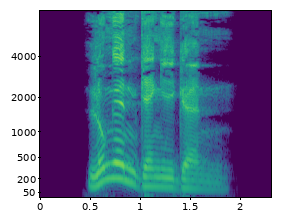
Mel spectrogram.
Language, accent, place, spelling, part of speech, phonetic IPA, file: German, Germany, Berlin, lungengängigen, adjective, [ˈlʊŋənˌɡɛŋɪɡn̩], De-lungengängigen.ogg
- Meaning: inflection of lungengängig: 1. strong genitive masculine/neuter singular 2. weak/mixed genitive/dative all-gender singular 3. strong/weak/mixed accusative masculine singular 4. strong dative plural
